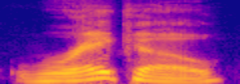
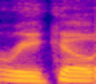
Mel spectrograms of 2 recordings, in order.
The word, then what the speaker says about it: Raiko: Two Oh, and by the way, I do have the definitive pronunciation on our good buddy Raiko. It is not Rico, it is Raiko.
